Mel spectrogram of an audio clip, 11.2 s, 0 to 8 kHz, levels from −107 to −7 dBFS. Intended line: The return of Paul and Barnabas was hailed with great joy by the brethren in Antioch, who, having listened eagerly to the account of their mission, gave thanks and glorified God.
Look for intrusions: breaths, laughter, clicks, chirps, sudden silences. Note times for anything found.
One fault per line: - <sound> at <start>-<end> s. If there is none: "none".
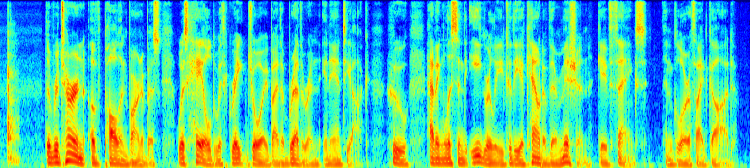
- thud at 0.1-0.3 s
